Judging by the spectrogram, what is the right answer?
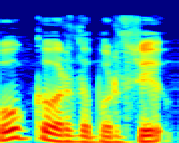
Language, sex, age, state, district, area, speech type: Tamil, male, 60+, Tamil Nadu, Tiruvannamalai, rural, spontaneous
